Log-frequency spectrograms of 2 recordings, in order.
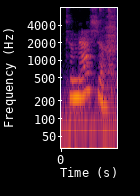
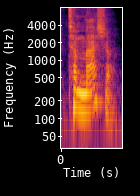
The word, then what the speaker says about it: Tamasha: no am I hold my P am I pronouncing that right me go into the uh translator tamasha tamasha there you go so tamasha with Mustafa zahid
